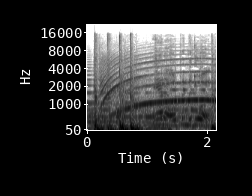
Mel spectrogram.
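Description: An emergency-vehicle siren wails, its pitch sweeping up just after the start and then holding high and slowly easing down. Repeated heavy thumps of a fist pounding on a door run through it.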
